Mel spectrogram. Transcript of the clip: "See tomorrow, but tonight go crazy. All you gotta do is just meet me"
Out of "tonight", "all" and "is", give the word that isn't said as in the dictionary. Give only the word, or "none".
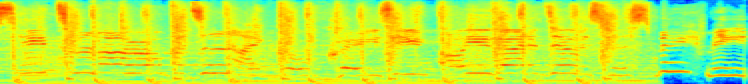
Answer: none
